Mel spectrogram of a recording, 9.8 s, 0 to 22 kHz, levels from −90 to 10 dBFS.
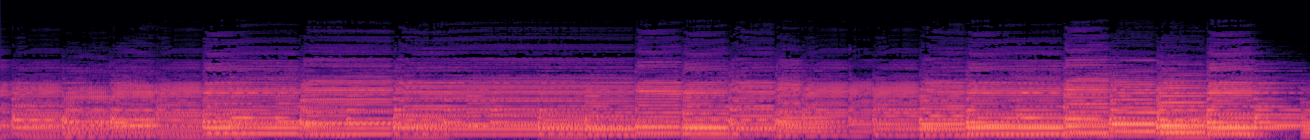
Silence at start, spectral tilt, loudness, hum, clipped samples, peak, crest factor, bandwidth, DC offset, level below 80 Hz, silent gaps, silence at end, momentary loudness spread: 0 s; -7.5 dB/octave; -21 LUFS; none; under 0.1%; -6 dBFS; 16 dB; 10.5 kHz; under 0.1%; -44 dBFS; none; 0 s; 6 LU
